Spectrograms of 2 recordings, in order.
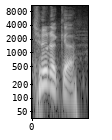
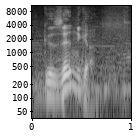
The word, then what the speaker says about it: Tunica: It's C.J. Tunica, and Tunica is his correct pronunciation, but I look at it and it looks like Gazinga. So it's Tunica is what I was told.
